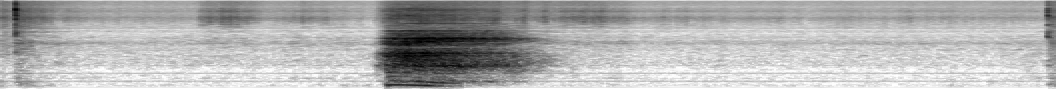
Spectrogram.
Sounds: Sigh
